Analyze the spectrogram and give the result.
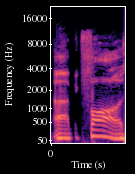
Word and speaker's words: McFaul: McFaul is it's pronounced, but McFaul.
